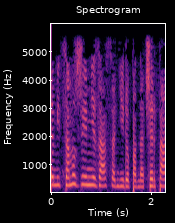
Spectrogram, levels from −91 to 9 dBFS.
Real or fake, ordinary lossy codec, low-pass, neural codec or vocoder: real; AAC, 48 kbps; 5.4 kHz; none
